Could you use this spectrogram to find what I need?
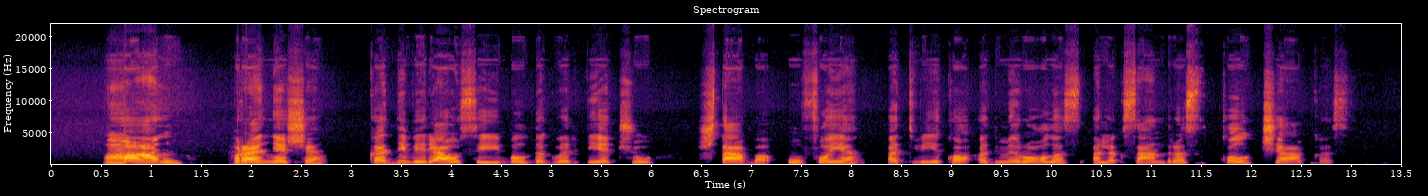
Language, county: Lithuanian, Klaipėda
